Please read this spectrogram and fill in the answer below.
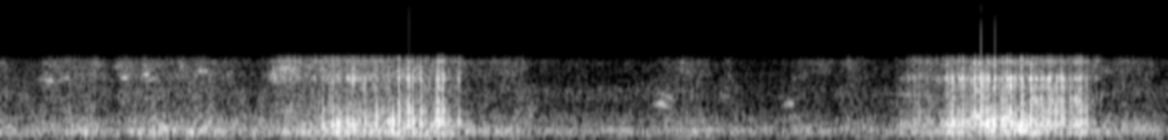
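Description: Loud, rough snores on each breath in, about five seconds apart, like a rumbling engine.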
